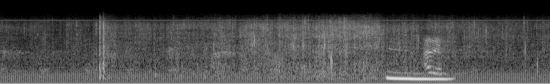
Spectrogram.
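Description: Mountain bike tyres crunch over a gravel path as the bike passes close by.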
